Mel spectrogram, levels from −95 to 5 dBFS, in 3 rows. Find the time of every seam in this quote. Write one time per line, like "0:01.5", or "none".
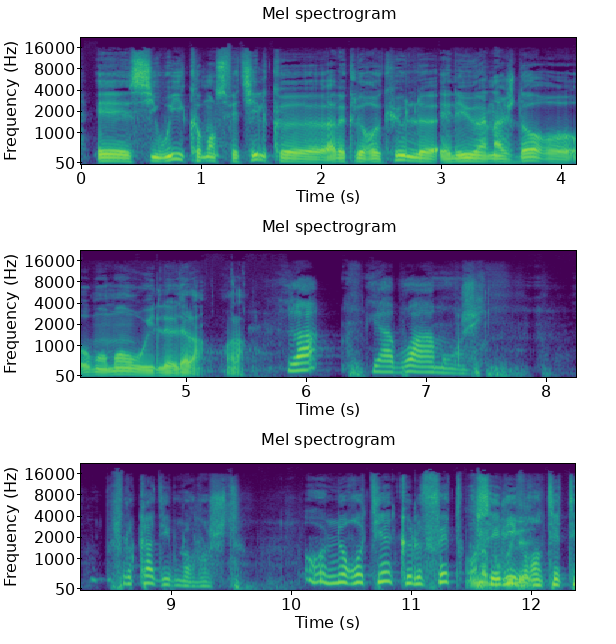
0:03.0
0:04.9
0:08.6
0:11.4

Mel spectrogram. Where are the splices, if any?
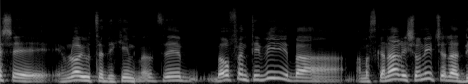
0:01.3

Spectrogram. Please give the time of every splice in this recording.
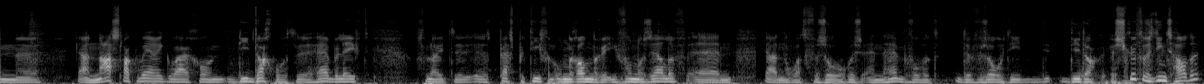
0:07.6

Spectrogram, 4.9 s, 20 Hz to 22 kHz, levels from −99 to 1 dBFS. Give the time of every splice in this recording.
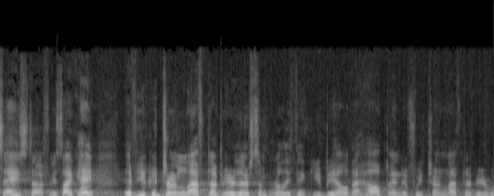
0:02.7

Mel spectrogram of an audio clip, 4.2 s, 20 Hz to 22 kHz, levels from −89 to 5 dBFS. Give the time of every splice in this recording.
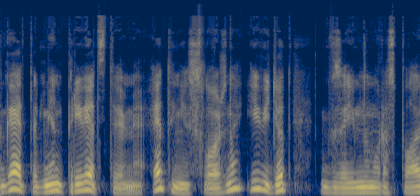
none

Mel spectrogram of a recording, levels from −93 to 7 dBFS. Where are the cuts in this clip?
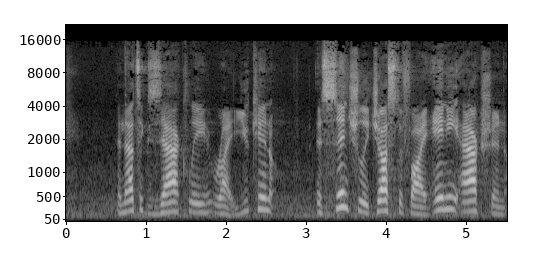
none

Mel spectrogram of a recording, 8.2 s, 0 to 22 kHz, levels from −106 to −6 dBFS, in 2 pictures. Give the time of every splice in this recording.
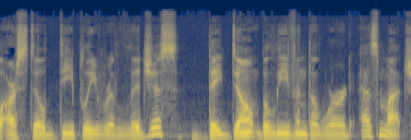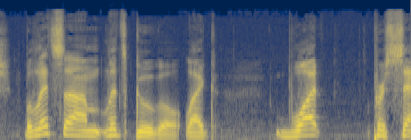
0:03.2
0:04.3

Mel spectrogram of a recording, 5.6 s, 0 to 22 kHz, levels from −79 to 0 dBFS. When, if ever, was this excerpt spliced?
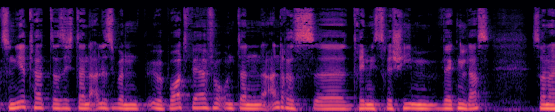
none

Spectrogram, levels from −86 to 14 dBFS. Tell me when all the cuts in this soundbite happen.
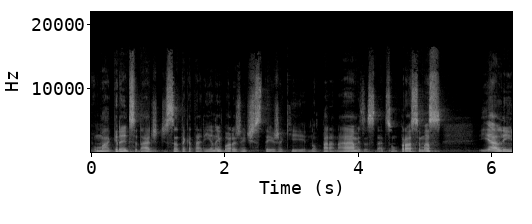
none

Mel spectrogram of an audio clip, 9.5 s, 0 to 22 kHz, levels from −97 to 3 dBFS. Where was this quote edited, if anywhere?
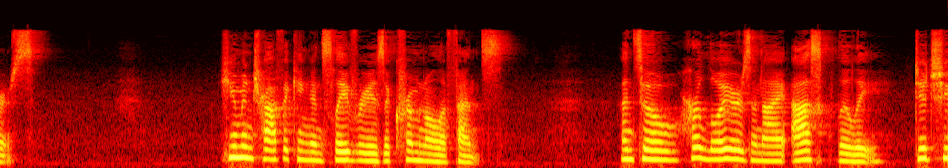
none

